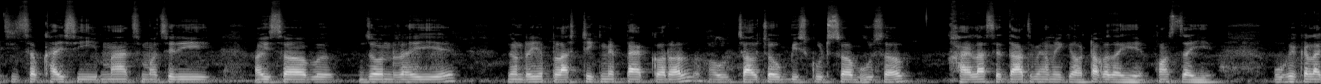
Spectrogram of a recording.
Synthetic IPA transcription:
et͡ʃid͡ʒsəb̚kʰajsimãt͡ʃʰmət͡ʃɾiəisəb | d͡ʒonɾəɦie | d͡ʒonɾəɦijeplasʈikmepɛkːəɾəlut͡ʃaut͡ʃəwbiskuʈʰsəbusəb | kʰaɪlased̪ãt̪meɦəmikeɦəʈəkd͡ʒaiepʰə̃sd͡ʒaie | uɦekela

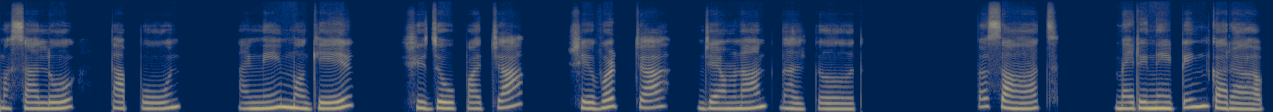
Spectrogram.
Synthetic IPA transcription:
məsalɔ | t̪apon | animəɡeɾ | ɕid͡zɔwpat͡ɕja | ɕeʋəɽ̚t͡ɕja | d͡ʑɛʋɳãt̪ɡʱalt̪at̪ | t̪əsat͡s | mɛɾineʈiŋɡkəɾaʋ

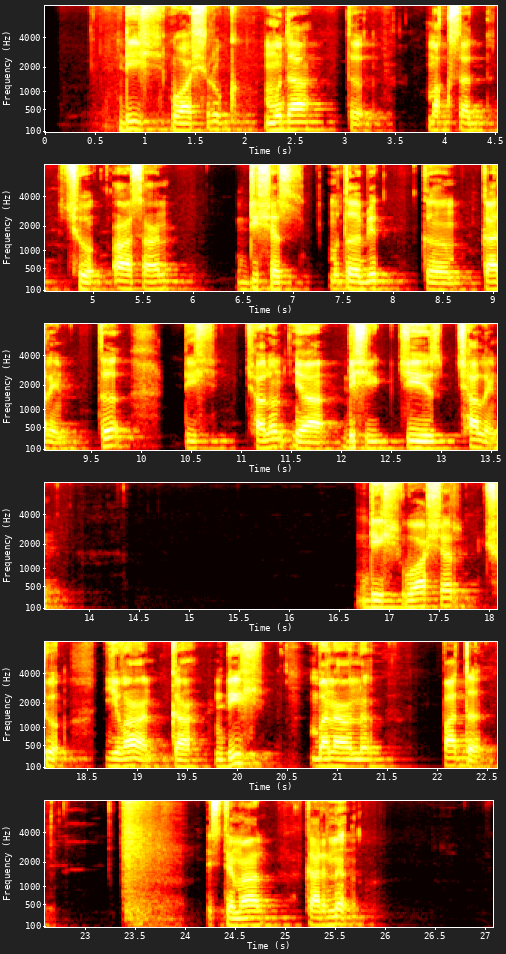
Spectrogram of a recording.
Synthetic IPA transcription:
ɖiʃʋaːʃɾukmud̪aːt̪ɨ | mɐqsɐd̪̚t͡ʃʰuaːsaːn | ɖiʃɐs | mut̪ɐːbikː | əːmkɐɾinʲt̪ɨ | ɖ̥iɕt͡ɕʰɐlɐnjaːɖiʃikt͡ʃiːzt͡ʃʰɐlin | ɖiʃʋaːʃɐɾt͡ʃʰu | jiʋaːnkãːɖiʃ | bɐnaːwnɨ | pɐt̪ɨ | ist̪eːmaːlkɐɾnɨ

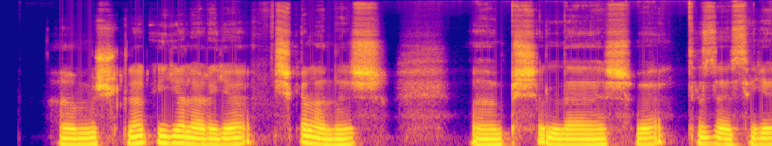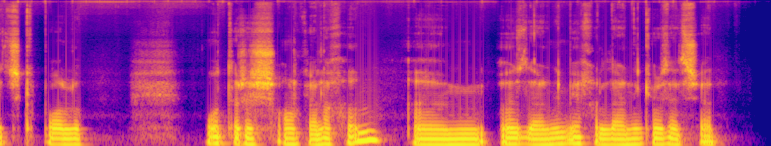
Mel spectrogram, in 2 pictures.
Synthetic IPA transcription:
mʊʃɪ̥kʲʰlaɾeɡʲalaɾɪɡʲaɪ̥ʃkʲalanɪʃ | pʰɪ̥ʃɪlːaʃvat̪ʰɪzasɪɡʲat͡ʃʰɨ̥qʰɨ̥pɒlˠɪp̚ | ot̪ʰɪɾɪʃɒɾqʰɑlɪham | ɵzlaɾɪnɪmʔe̞hɪɾlaɾɪnɪkʰɵɾs̬at̪ʰɪ̥ʃa̰d̪ɪ

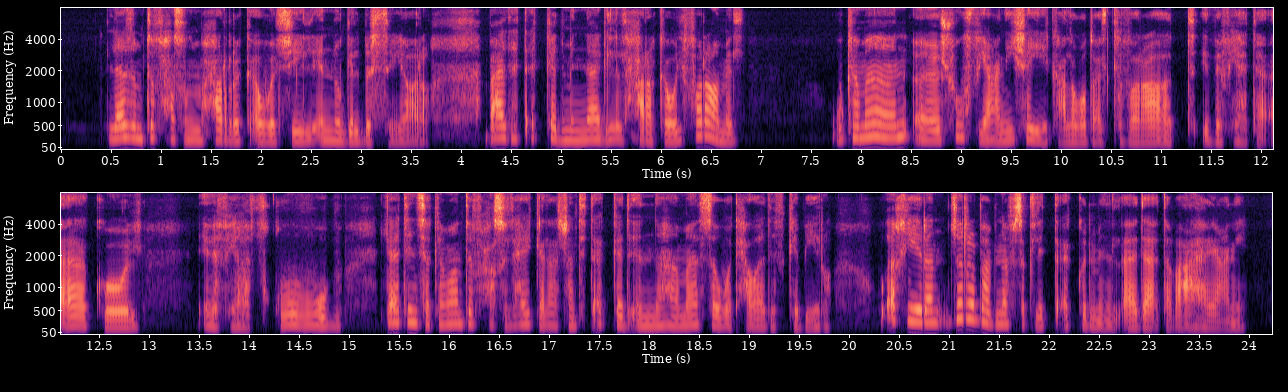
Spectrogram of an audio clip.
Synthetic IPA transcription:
laːzɪmt̪ɪfħɑsˤɪlmʊħɑrːɪkʔa̰wːalʃiːlɪ̰ʔanːʊɡalbɪsːa̰jːɑ̰ːɾˤɑ̰baʕd̪hat̪ʔakːad̪mɪnːaːɡɪlɪlħɑɾˤɑkawɪlfɑɾˤɑːmɪl | wɪkamaːnʃuːfjaʕniʃajːɪkʕalawɑd̪ˤʕɪlkʰafɑɾˤɑ̰ːt̪ʔɪ̰ðafiːhat̪a̰ʔaːkʰʊl | ʔɪðafiːhaθʊ̥quːb | lat̪ɪnsakamaːnt̪ɪfħɑsˤɪlɦajkalʕaʃaːnt̪ɪ̥t̪ʔa̰kːad̪ʔɪ̰nːaɦamat̪sawːa̰t̪ħawaːd̪ɪθkabiːɾa | wɪʔa̰xiːɾant̪d͡ʒɑrˤːɪbhabnafsaklɪt̪ːaʔa̰kːʊd̪mɪ̰nɪ̰lʔa̰d̪a̰ːʔt̪ɑba̰ʕhajaʕnḭ

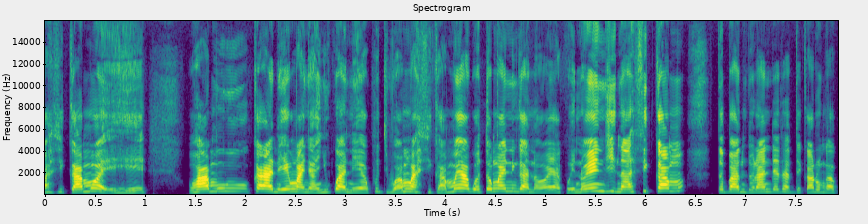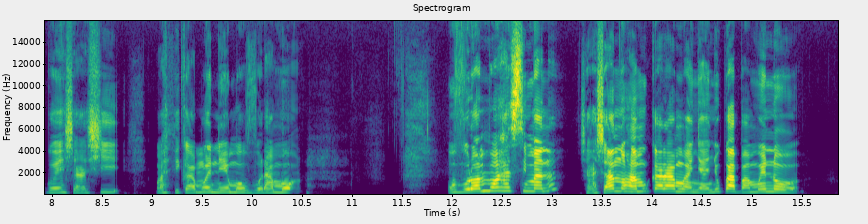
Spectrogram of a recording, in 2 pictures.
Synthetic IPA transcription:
aθikamɔɛhɛ | ɔhamukaɾanɛjɛmwaɲaɲukwanɛakut̬iwamwaθikamɔjakwɛtɔmwaniŋɡanawajakwɛnɔɛnd͡ʒinaθikamɔ | tɔp̬anduɾandiatatɛkaɾuŋɡakɔhɛʃaʃi | wʔaθikamɔnɛmɔvuɾamɔ | ɔvuɾɔmahasimana | ʃaʃanɔhamukaɾamwaɲaɲukwap̬amwɛnɔ

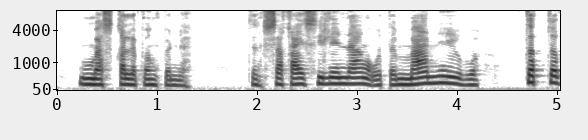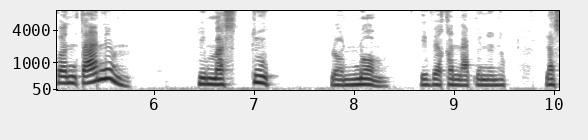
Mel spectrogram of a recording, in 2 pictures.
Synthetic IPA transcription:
numaskalapaŋpana | taŋsakajsilinaŋotamaniβo | tok̚toɡantanim | kimastuk̚ | lonom | ɡiβekanapinanuk | la

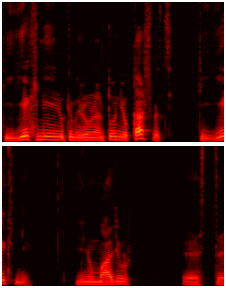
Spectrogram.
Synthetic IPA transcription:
t̪ijekniinokemeɾonant̪unjokaʃwet͡s | t̪ijekni | inonmajoɾ | est̪e

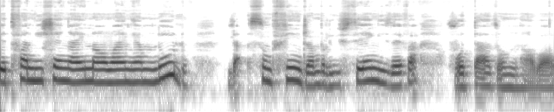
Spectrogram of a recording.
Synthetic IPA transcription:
et̪u̥faniʃaŋajnawaɲaminulu | la̰simifiŋiɳɖ͡ʐamiriuseɲizajfa | v̥ot̪a̰za̰mina̰wa̰w

